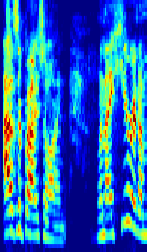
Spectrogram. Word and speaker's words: Azerbaijan: As Azerbaijan Azerbaijan. Azerbaijan.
